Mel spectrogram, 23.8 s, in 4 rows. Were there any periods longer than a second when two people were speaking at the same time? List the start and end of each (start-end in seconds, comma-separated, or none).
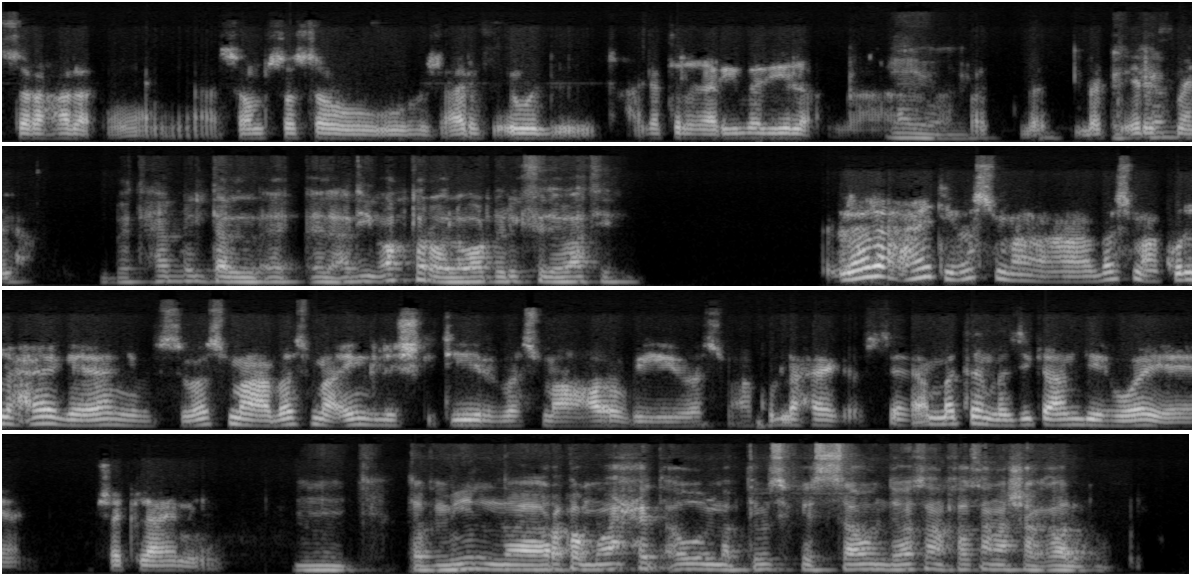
none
